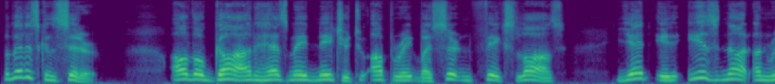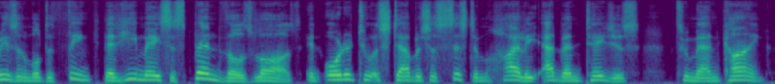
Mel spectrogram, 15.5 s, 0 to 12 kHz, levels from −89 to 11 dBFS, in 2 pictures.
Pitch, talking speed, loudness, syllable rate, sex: 160 Hz, 145 wpm, -19 LUFS, 4.6 syllables/s, male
